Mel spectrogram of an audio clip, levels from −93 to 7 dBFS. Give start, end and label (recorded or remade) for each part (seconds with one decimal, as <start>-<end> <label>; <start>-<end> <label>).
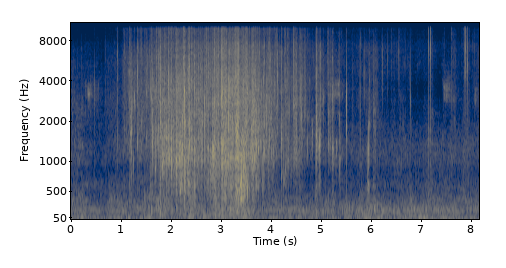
0.0-0.8 remade; 0.8-1.8 recorded; 1.8-3.5 remade; 3.5-4.3 recorded; 4.3-8.2 remade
